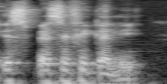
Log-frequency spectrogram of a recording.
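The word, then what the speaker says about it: specifically: ইউ স্পেসিফিক ফর you right of স্পেসিফিক never স্পেসিফিকালি আমরা কিন্তু এই ভুলটা অনেকেই করে থাকি আর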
